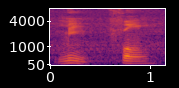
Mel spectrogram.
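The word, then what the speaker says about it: 蜜蜂: So it is pronounced as mi feng, mi feng.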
